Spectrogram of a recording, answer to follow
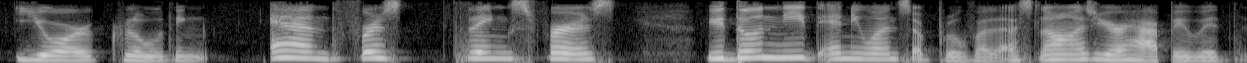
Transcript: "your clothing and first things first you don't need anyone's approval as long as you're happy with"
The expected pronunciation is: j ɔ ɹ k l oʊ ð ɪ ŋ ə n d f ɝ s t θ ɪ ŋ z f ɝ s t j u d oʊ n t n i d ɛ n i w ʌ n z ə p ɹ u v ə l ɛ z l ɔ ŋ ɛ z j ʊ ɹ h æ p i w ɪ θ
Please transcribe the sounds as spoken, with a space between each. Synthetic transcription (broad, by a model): j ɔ ɹ k l oʊ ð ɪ ŋ ə n d f ɝ s t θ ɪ ŋ s f ɝ s t j u d oʊ n t n i d ɛ n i w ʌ n s ə p ɹ u v ə l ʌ s l ɔ ŋ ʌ s j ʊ ɹ h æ p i w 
